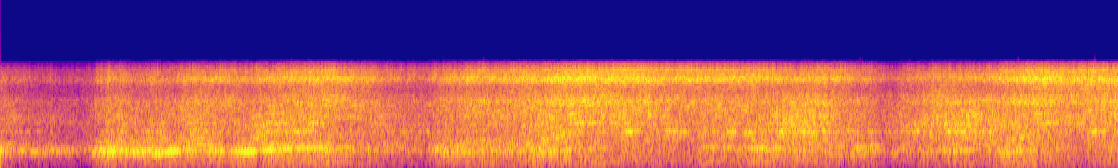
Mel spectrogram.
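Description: A car engine roars and revs loudly.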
